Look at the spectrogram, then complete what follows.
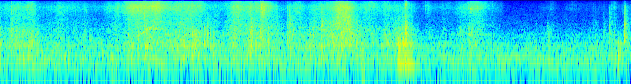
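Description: Package wrapping being handled on a lap, rustling in several bursts, with a sharp click about four seconds in; the rustling dies down after about five seconds.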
